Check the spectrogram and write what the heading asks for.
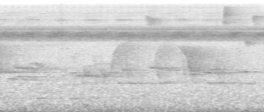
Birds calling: Dusky-throated Antshrike (Thamnomanes ardesiacus)
Screaming Piha (Lipaugus vociferans)
White-throated Toucan (Ramphastos tucanus)

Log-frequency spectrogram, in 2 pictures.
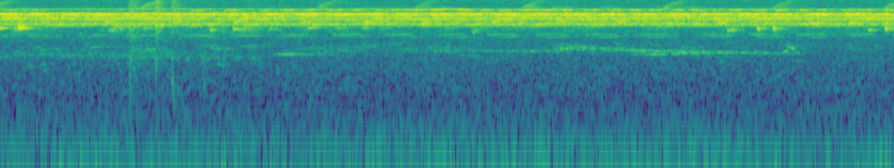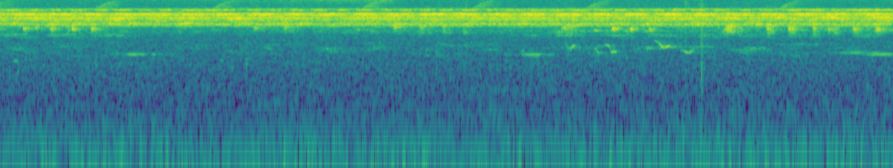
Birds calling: Hauxwell's Thrush (Turdus hauxwelli)
Rufous-fronted Antthrush (Formicarius rufifrons)

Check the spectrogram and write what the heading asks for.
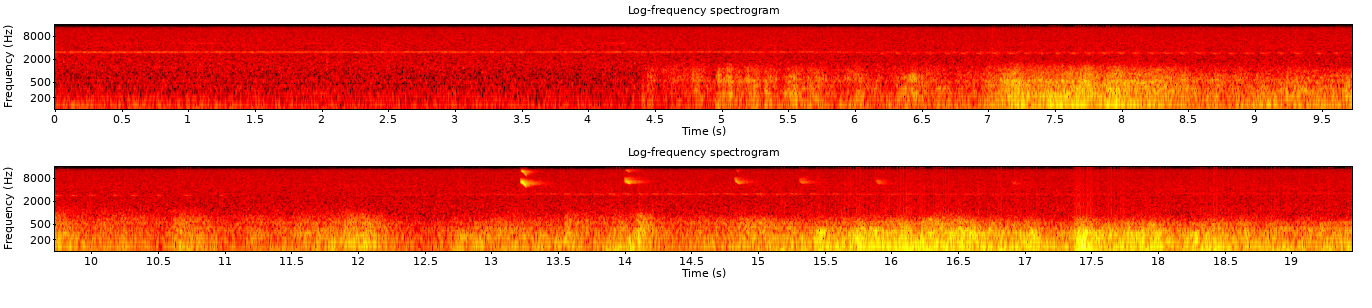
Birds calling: Yellow Warbler (Setophaga petechia)

